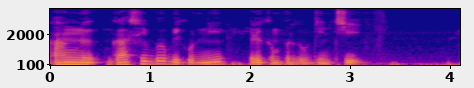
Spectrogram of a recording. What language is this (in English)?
Bodo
